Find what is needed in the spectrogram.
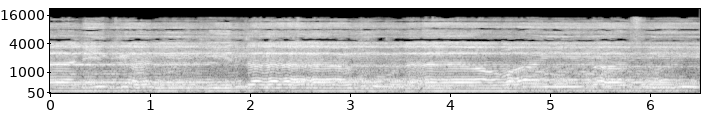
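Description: A male qari reciting the Quran in a melodic chanting style, holding long drawn-out notes with wavering ornaments and slow rises and falls in pitch, without a break.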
